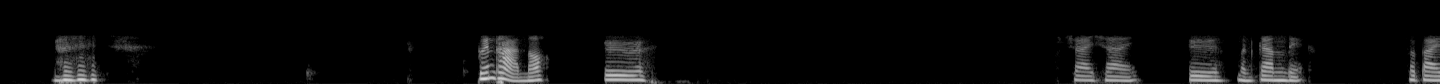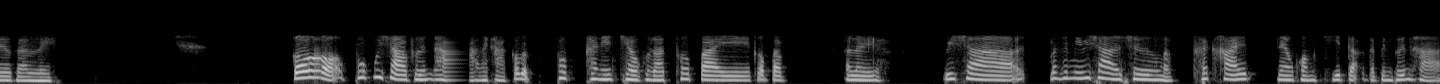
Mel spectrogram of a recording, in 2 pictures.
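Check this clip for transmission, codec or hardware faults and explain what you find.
Yes, there are transmission faults: two short stalls, a freeze, and two stretches of jitter buffer speed-up, all heard through a narrowband call path with nothing above 4 kHz, which fits G.711 A-law.

Short stall from a late packet, 17.54 to 17.64 s and 17.88 to 17.98 s: a packet missed its playout time and the jitter buffer ran dry, so the receiver held the last sound for about 70 ms each time. Nothing is lost, but the sound briefly drags with a slight buzz or dip.

Call audio freeze, 18.85 to 19.12 s: the jitter buffer emptied, likely because packets were held up in transit, and about 240 ms was filled by continuing the last sound. That gives a fading buzz or hiss with no full silence before the speech resumes where it stopped.

Jitter buffer speed-up, 20.93 to 23.33 s at 108% and 27.06 to 28.61 s at 107%: the buffer held more audio than it aims for, so the receiver repeatedly cut out short pitch-period chunks, removing roughly a fifth and a tenth of a second. 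The speech sounds hurried but keeps its pitch.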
